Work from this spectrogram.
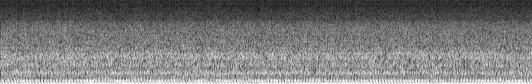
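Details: Push mower, non-running after sitting a long time, finally started and left running to warm up: loud, even drone with steady low beat, no misses or surging; runs pretty good.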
